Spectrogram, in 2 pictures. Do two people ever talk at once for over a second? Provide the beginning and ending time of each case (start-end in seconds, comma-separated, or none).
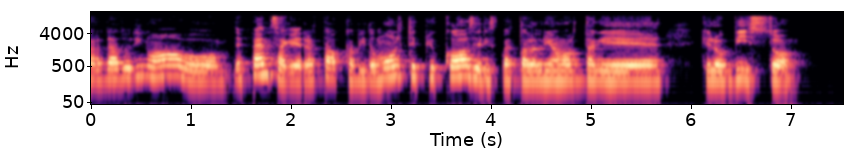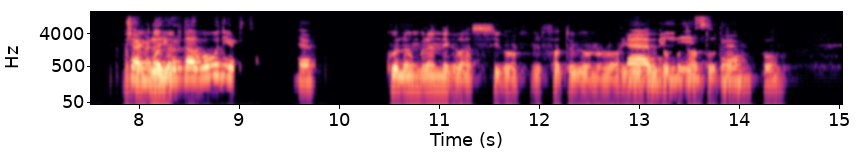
12.8-14.2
